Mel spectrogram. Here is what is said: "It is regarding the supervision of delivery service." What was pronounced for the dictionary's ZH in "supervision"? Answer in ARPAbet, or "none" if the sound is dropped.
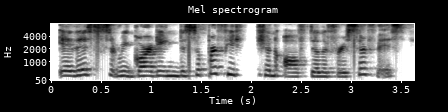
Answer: SH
